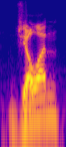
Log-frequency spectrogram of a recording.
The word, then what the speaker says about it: Zoun: JOAN, I believe, is the proper pronunciation.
